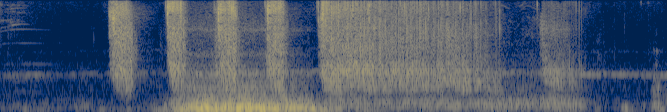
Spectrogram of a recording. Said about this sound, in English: So I'm going to take a sip out of the glass, because when I had the two, the glass was better.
